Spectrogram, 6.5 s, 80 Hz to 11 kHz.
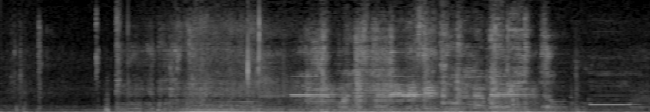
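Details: Audi S7 that wouldn't start even on the original key after attempting to make a new key, started after battery disconnect/reset; short crank, catches at about two seconds, smooth even idle; normal engine start.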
